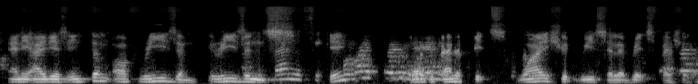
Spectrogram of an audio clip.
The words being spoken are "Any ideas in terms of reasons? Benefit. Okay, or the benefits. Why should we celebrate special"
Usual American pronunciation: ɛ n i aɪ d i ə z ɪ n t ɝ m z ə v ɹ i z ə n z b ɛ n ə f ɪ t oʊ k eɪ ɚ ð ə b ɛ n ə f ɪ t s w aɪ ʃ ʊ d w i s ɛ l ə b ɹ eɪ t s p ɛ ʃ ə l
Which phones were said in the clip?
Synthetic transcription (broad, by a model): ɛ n i aɪ d i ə s ɪ n t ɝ m ə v ɹ i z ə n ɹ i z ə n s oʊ k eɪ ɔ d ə b ɛ n ə f ɪ t s w aɪ ʃ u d w i s ɛ l ə b ɹ eɪ t s p ɛ ʃ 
